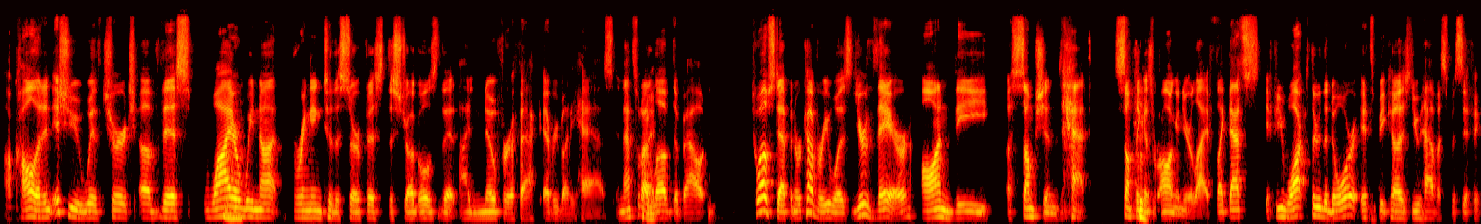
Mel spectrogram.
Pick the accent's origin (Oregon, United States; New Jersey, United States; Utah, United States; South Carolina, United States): South Carolina, United States; moved away; I'm originally from South Carolina. So that was yes, everybody there is Christian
